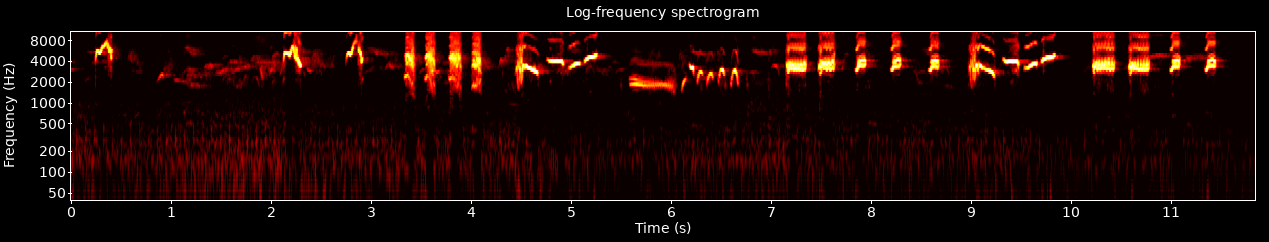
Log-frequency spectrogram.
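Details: Oriental magpie-robin in the energetic ngeplong singing style, used to prompt birds that rarely sing: loud varied song mixing slurred whistles, sharp rising notes and bursts of harsh buzzy broadband notes in quick series, with brief pauses between phrases.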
